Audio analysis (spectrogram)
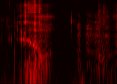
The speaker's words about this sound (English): Took a red flaming hot Cheeto. Let's crunch on this.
